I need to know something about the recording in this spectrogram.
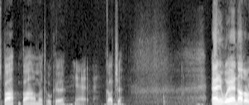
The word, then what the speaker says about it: Bahamut: I was calling him Baramet. There's not even an R in it, but in my head I'd just been calling him the name wrong for years.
